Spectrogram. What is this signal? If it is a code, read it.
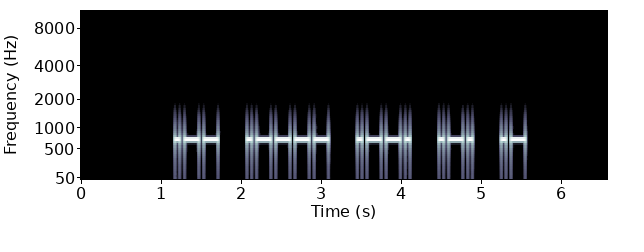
Morse code, heard as a keyed tone, about 19 wpm, spaced as for 14 wpm, 700 Hz. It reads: W1PRA
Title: 154 Lesson 25g - Letter p - Call Signs 20wpm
